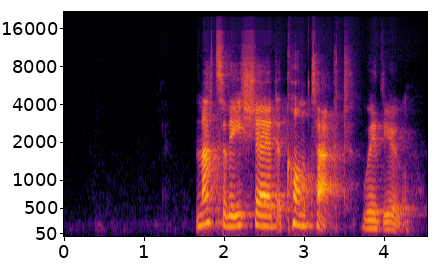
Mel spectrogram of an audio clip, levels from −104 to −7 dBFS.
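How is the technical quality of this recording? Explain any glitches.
One glitch stands out: a single sharp snap at 3.05 s, just after "shared a". It is a brief, hard click that sits on top of the speech. It is likely an electrical switching spike, where a nearby switch or motor arcs and the audio line picks up the burst. The Opus voice compression at 20 kbps adds only light coding texture.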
